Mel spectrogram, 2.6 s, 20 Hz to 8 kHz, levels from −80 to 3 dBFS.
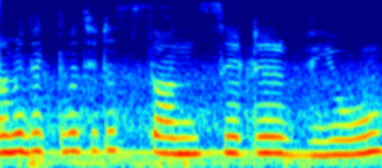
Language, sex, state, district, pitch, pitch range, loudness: Bengali, female, West Bengal, North 24 Parganas, 290 Hz, 280-320 Hz, -13 LUFS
